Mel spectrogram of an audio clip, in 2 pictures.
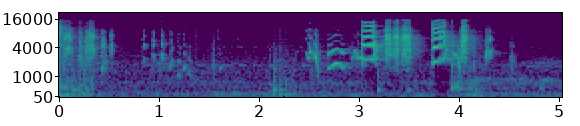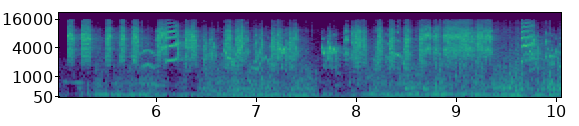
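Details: Happy breeding pair of budgerigars: scattered high chirps and squeaks for the first five seconds, then a dense, continuous stream of fast twittering chatter.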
